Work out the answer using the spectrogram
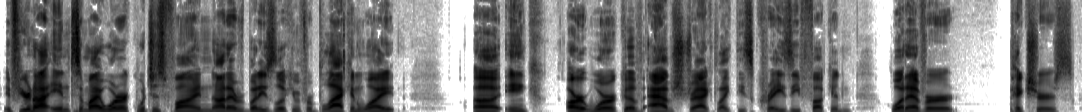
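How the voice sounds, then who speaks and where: A man's voice: fairly low pitch, steady tone, moderate pace, a bit bright, smooth, dry recording, studio quality. A man hosting his own movie review podcast, talking casually with a stuffy, nasal voice from a cold, rambling and swearing with lots of fillers and restarts.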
